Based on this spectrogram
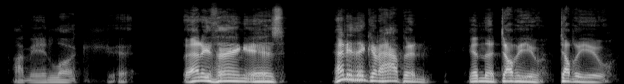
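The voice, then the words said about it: Vince McMahon impression. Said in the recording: “doing a Vince McMahon impression.”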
